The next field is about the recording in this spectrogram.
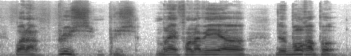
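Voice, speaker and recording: A man speaks loudly at a medium pitch with a bright, sharp tone. His intonation stays fairly even. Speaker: motivational vlogger. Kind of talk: casual monologue vlog. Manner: halting, many fillers.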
